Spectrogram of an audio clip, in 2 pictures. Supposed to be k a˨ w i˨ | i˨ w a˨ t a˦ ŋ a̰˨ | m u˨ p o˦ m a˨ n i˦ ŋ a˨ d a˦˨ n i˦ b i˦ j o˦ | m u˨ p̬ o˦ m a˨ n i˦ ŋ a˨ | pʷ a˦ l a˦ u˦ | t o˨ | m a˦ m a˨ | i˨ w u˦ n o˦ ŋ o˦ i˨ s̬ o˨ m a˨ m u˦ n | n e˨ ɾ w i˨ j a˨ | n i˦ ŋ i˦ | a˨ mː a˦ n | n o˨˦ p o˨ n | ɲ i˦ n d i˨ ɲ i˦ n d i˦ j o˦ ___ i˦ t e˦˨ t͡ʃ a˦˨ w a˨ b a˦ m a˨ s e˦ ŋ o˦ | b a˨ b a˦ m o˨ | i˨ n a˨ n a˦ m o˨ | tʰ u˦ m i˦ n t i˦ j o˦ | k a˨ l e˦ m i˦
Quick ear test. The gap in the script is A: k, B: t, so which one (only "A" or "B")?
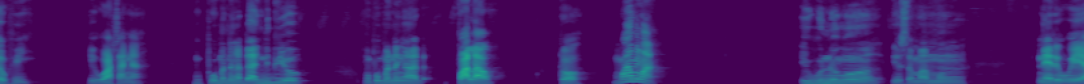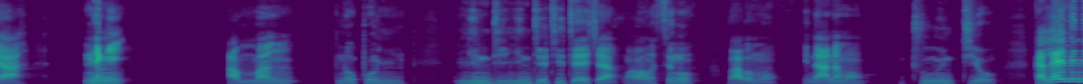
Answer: B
